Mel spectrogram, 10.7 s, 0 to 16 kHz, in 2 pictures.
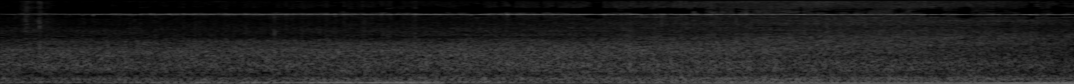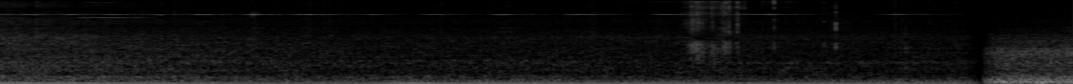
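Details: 2014 Range Rover L405 at about 20 mph on a normal street; thin steady high-pitched brake squeal over low road and engine rumble, recurring every 3-4k miles until pads and rotors are replaced; cause suspected, not confirmed.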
